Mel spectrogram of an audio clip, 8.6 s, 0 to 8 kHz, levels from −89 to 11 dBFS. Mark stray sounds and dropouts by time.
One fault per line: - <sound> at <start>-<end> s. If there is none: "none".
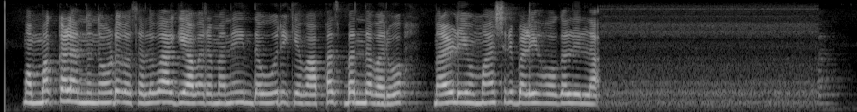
none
